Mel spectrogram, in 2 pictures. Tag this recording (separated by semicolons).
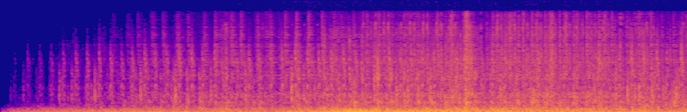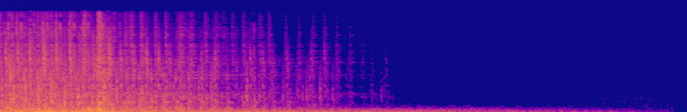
Earth-tremor-indoors; Earth-tremor-inside-house; Earth-tremor-interior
